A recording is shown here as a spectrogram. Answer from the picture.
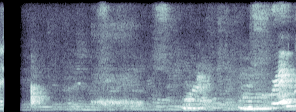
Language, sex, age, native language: Icelandic, female, 18-19, Icelandic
